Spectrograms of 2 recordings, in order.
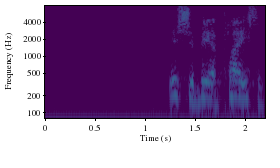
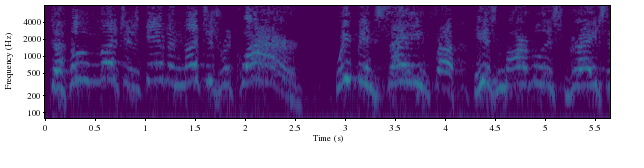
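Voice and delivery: high, loud, slow shouted preaching; preaching at full force; 8 semitones higher, 6 dB louder, slower than usual. Acted. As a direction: drive it home from the pulpit.

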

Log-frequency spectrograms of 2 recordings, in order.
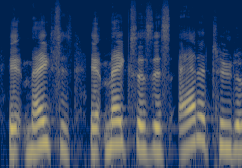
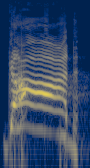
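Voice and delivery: exclaimed cry; 7 semitones higher, 10 dB louder than usual. Acted. Preacher exclaims mid-sermon.

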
